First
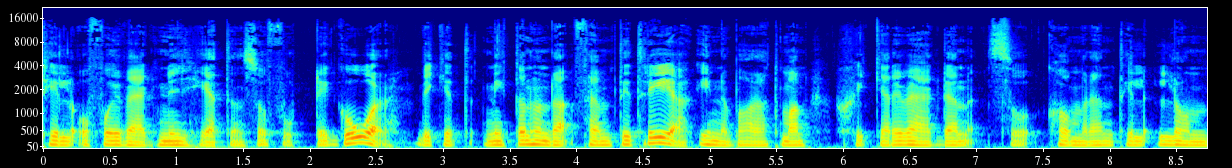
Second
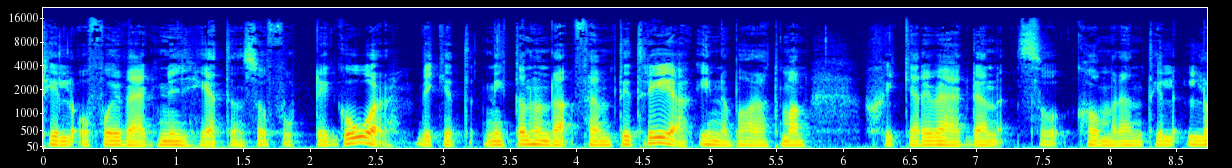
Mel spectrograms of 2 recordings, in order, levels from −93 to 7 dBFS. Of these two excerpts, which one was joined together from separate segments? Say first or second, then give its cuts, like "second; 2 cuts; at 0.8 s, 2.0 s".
first; 1 cut; at 5.8 s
